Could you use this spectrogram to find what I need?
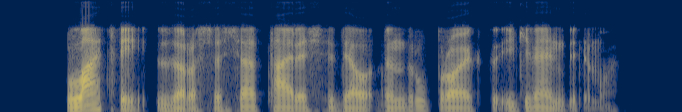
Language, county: Lithuanian, Kaunas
